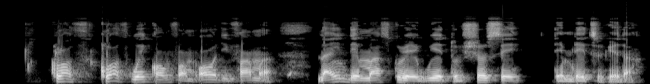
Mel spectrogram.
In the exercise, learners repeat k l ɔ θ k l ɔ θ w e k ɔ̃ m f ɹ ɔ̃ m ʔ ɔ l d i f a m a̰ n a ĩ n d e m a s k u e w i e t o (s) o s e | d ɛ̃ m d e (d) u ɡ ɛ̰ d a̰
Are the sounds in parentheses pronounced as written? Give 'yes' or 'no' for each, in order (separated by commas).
no, no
